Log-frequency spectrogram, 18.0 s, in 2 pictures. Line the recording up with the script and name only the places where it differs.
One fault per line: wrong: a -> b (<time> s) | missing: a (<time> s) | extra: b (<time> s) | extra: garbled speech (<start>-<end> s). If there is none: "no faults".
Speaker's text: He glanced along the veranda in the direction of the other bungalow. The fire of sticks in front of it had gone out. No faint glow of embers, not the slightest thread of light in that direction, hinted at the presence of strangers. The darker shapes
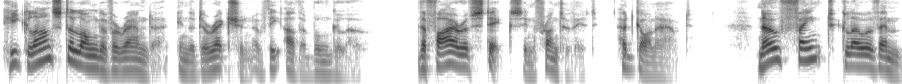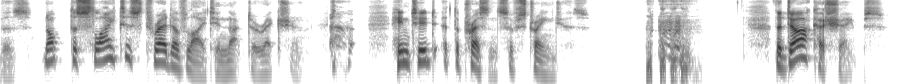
no faults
